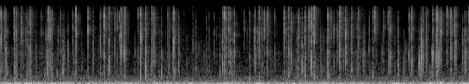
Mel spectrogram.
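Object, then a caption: Plastic bag of jelly beans. Both hands squeeze and move jelly beans inside a clear plastic bag resting on fabric, making a continuous, irregular crinkling of the film with dense, rapid bright crackles. Beneath it sits a steady low rumble, and each crinkle dies away quickly.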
